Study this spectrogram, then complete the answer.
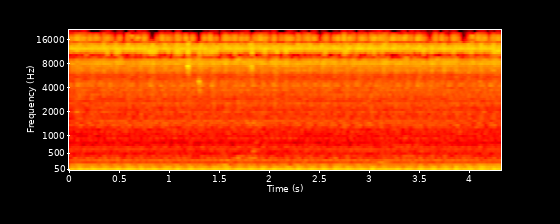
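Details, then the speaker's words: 2000 Honda City, manual, at idle: loud, shaky, strained uneven throb at normal idle speed without misfiring; ignition timing off, distributor being adjusted. "hindi siya palyado ano siya parang bigil na gigil na ano ayun oh gigil pero nasa menor naman"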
